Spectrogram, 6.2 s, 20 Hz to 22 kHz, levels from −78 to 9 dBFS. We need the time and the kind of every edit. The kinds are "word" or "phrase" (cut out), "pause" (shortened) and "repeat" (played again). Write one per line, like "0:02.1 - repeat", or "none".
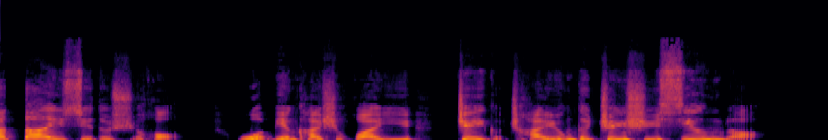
none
